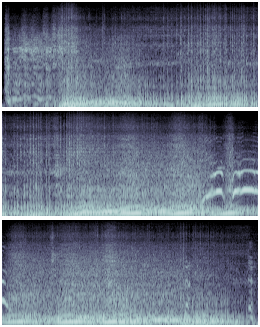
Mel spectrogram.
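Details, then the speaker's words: Junkyard Chevy Luv camper four-cylinder, first run with choke open, flooding: rough, loud idle with a raspy puffing chuff over the exhaust beat that rises with revs; exhaust leak. "Run's good running good got one hell of an exha leek you can hear over here"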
